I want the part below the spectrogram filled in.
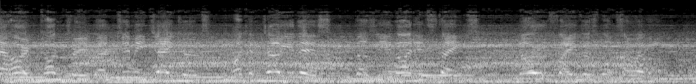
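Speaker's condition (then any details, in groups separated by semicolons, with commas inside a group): No condition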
